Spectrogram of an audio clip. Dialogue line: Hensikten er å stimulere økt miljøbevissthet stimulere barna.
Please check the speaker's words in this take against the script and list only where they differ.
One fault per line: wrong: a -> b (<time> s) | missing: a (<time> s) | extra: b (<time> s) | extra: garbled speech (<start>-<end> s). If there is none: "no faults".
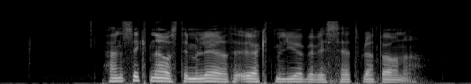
extra: til (2.3 s)
wrong: stimulere -> blant (3.6 s)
